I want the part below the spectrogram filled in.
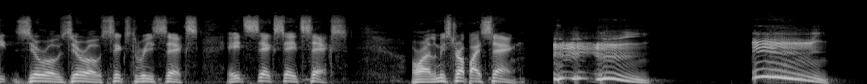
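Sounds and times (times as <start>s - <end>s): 
speech: 0.0s - 3.5s, 4.1s - 6.6s, 7.5s - 8.4s
person clearing throat: 5.5s - 6.6s, 7.5s - 8.4s.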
